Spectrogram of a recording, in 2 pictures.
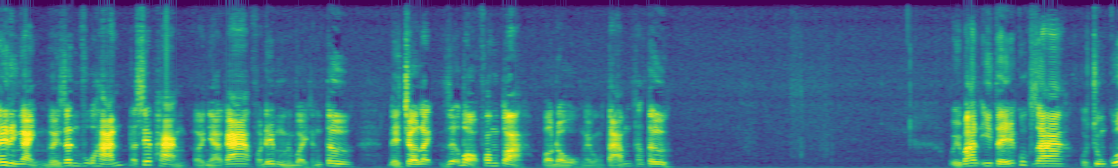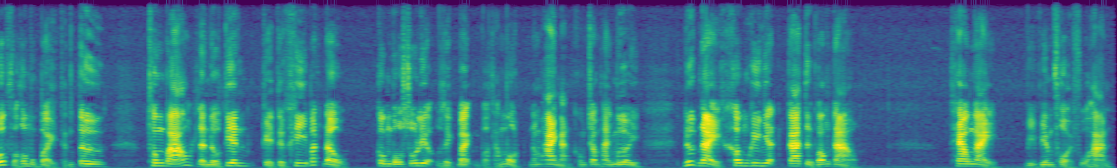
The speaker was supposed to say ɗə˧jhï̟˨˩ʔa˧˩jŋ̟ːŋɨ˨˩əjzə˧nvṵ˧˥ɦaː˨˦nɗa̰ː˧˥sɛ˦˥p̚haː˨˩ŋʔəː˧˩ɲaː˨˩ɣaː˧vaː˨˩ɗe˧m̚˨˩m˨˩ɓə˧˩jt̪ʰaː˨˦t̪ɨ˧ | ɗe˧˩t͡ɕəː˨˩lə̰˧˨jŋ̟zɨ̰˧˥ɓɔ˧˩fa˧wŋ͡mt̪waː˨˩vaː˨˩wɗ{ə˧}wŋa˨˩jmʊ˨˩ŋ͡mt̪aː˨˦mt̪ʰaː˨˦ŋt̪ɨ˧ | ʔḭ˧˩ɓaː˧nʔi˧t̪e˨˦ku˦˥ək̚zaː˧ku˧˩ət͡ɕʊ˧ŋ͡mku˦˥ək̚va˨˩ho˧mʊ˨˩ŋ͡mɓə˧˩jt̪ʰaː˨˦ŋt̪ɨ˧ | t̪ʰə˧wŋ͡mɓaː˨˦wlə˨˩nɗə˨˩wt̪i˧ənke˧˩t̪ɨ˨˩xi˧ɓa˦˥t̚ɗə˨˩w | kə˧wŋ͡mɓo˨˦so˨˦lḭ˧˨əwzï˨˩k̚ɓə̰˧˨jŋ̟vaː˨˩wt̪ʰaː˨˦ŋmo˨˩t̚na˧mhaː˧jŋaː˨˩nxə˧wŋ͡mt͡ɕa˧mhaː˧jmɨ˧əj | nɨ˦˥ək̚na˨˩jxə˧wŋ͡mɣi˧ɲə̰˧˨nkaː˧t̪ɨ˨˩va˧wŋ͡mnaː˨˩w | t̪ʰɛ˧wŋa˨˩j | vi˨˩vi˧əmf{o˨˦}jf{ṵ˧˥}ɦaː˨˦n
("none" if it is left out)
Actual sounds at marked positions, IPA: ə˨˩, o˧˩, ṵ˧˥

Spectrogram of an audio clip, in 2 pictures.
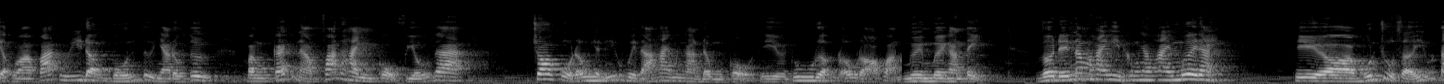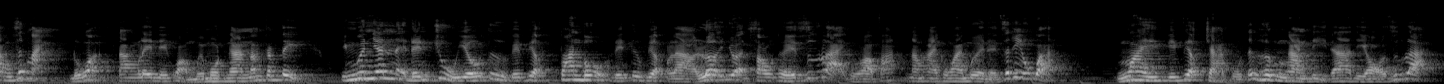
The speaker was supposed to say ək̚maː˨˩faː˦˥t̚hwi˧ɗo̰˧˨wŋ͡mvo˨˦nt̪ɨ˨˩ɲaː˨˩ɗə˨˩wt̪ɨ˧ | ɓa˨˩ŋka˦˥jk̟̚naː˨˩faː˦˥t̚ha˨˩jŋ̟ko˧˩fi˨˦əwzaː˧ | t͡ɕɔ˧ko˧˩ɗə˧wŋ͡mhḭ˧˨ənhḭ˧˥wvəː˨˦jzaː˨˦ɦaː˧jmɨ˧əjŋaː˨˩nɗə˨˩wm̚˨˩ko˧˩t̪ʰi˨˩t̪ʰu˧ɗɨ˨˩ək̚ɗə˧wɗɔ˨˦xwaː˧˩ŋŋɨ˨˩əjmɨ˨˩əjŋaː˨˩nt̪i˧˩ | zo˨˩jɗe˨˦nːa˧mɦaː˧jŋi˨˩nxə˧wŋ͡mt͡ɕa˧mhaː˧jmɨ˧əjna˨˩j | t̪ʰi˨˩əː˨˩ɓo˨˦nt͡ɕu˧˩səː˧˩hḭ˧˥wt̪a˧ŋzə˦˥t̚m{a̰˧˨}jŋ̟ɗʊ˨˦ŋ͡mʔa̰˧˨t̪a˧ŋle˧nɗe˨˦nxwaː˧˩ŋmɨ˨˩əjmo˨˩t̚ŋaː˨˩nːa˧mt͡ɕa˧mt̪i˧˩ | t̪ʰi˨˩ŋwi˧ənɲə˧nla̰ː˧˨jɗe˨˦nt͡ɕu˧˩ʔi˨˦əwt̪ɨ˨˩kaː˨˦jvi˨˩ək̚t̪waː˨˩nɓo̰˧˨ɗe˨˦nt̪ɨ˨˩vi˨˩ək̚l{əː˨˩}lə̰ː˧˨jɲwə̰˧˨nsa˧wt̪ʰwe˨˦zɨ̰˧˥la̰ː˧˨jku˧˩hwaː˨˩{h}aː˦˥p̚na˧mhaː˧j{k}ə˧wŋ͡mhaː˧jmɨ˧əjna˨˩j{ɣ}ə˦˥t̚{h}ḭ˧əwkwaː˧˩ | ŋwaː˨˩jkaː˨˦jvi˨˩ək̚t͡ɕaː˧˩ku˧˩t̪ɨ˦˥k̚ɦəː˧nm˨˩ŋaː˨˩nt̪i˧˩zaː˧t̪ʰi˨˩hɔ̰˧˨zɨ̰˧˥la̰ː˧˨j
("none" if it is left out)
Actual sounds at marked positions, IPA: a̰˧˨, aː˨˩, f, x, z, h

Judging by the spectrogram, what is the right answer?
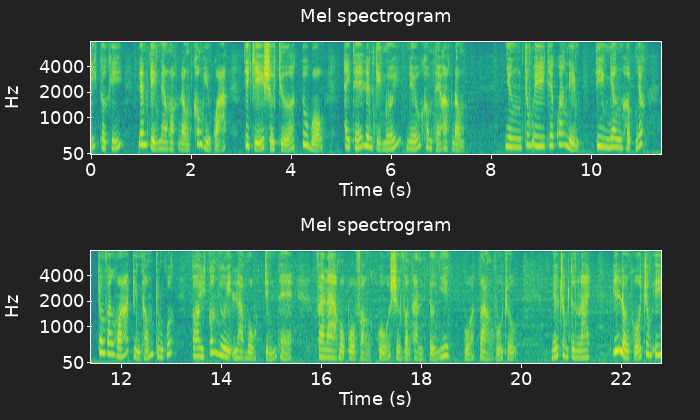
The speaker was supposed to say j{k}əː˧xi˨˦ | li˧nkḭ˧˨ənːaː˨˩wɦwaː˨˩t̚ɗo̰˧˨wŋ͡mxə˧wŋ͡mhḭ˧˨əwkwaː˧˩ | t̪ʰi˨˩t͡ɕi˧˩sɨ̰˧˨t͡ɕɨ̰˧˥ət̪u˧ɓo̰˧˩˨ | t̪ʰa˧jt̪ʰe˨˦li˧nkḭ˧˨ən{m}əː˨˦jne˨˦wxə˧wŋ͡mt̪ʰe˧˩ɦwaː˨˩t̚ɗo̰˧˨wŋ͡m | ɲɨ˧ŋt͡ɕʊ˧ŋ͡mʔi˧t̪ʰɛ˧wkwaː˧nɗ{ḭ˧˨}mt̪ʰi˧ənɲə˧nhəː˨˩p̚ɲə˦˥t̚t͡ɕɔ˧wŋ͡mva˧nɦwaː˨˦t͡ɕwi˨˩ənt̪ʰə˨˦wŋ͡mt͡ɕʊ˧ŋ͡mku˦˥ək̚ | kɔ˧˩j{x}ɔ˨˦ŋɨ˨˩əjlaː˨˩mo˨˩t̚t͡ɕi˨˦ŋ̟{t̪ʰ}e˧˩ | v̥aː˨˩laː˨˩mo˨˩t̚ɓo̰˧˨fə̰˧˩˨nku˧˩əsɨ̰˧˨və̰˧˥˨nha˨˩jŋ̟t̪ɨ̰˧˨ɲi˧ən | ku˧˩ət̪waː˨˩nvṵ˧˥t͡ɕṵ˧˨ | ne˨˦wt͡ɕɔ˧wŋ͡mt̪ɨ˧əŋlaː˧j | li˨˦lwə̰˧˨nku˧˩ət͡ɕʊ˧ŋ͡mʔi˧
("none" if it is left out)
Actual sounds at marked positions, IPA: k, m, ḭ˧˨, k, t̪ʰ

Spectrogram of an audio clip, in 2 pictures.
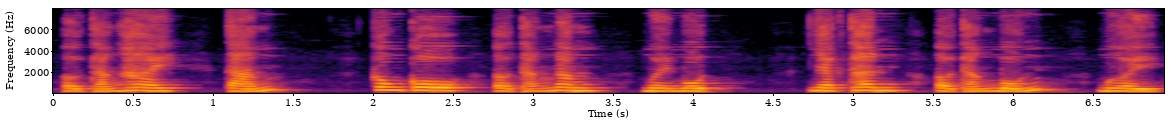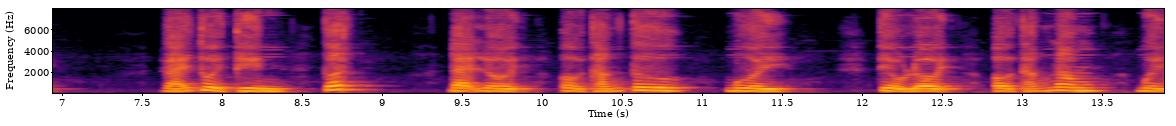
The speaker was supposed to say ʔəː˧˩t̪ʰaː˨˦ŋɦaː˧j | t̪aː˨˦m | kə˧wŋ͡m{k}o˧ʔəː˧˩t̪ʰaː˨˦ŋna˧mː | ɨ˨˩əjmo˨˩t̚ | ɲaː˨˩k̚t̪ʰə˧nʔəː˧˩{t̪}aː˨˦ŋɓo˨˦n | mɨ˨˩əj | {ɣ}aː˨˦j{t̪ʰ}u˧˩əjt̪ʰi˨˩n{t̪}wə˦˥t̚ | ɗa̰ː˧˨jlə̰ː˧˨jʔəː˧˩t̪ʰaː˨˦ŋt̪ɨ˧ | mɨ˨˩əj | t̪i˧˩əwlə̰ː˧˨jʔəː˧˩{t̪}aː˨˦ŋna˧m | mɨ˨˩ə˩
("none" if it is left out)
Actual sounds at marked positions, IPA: k, t̪ʰ, ɣ, t̪, t̪, t̪ʰ

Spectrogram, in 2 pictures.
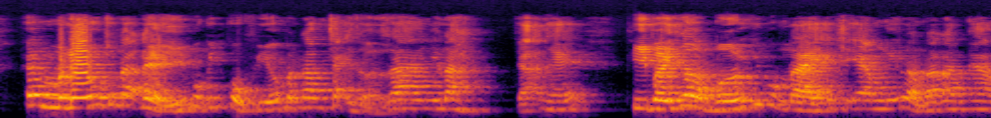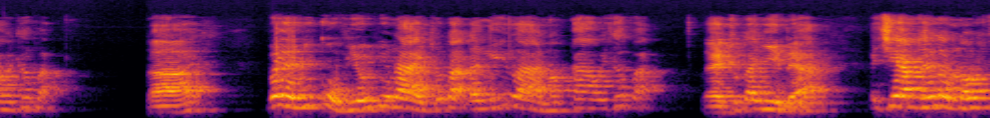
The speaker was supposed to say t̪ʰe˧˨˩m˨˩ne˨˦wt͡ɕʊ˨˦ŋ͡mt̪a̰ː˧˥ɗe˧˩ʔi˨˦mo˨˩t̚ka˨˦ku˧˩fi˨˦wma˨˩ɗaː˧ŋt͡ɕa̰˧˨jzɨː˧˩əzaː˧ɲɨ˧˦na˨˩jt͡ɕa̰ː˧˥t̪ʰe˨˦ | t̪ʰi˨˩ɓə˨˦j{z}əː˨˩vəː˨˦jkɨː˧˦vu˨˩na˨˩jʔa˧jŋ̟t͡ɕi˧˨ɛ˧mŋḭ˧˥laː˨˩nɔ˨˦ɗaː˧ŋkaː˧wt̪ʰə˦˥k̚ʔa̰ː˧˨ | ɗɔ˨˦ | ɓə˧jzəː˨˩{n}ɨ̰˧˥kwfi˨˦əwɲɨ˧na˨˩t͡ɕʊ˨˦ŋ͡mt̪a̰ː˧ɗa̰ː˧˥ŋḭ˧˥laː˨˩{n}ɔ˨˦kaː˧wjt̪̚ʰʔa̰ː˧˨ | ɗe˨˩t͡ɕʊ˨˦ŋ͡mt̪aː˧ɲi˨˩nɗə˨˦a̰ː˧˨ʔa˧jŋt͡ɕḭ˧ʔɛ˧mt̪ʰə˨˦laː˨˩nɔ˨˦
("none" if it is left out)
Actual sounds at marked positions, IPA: z, ɲ, n

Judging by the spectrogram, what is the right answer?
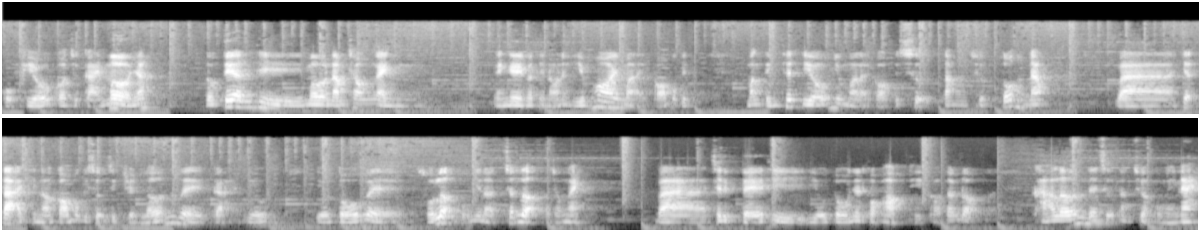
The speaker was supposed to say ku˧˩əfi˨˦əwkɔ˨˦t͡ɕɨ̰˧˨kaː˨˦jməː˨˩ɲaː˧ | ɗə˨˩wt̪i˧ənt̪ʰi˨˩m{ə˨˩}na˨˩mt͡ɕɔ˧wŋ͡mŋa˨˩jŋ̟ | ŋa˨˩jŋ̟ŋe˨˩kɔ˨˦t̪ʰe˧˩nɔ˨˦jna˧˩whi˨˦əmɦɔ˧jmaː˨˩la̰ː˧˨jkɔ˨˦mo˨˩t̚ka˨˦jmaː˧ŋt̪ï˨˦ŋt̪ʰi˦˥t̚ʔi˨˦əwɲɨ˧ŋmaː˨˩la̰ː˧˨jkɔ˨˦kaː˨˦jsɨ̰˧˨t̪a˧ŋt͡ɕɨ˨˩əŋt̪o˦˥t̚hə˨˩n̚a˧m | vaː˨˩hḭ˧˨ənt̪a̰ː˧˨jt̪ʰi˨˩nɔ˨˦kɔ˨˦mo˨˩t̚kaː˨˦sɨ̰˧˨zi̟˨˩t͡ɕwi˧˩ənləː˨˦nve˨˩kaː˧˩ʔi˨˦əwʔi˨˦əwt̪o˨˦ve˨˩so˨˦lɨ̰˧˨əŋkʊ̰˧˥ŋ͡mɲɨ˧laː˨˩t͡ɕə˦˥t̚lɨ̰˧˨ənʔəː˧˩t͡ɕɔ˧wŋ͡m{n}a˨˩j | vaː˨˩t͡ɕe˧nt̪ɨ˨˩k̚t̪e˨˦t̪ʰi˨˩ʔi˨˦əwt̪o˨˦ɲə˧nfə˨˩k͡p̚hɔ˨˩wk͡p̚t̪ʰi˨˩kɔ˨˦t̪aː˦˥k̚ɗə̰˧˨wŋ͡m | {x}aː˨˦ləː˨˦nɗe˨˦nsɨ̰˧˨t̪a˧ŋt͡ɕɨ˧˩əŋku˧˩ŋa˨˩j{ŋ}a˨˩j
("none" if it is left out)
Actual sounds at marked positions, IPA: əː˨˩, ŋ, x, n

